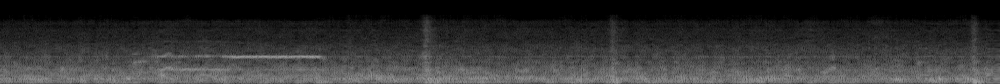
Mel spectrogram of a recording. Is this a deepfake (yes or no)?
yes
